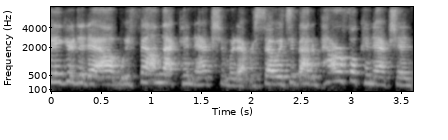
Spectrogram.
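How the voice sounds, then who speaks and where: With a high pitch and ordinary pitch variation, a woman speaks at a very fast pace. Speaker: nonprofit corporate partnerships executive. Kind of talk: panel discussion. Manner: loud.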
